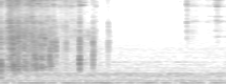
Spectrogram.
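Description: Silver shot granules poured from a plastic tub into a plastic food cup, with a dense rattle of clinking for about the first half second. A few single clinks follow as a spoon settles the pile.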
